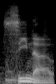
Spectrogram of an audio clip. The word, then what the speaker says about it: senile: Is the E long and pronounced or not? Senile? Senile. Fuck! Fuck this language. Well, I probably didn't pronounce that right, but you can't win. Senile, okay, it's long. It's long E.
